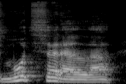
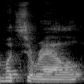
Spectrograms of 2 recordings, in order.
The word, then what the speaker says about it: mozzarella: people mispronounce this word it's mozzarella it's not mozzarella it's not uh yeah it's not mozzarella it's mozzarella you have to add the a they keep taking away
